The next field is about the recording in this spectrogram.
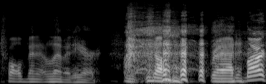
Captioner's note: laughing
